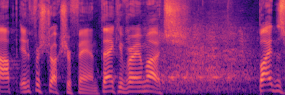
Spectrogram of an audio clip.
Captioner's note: laughter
